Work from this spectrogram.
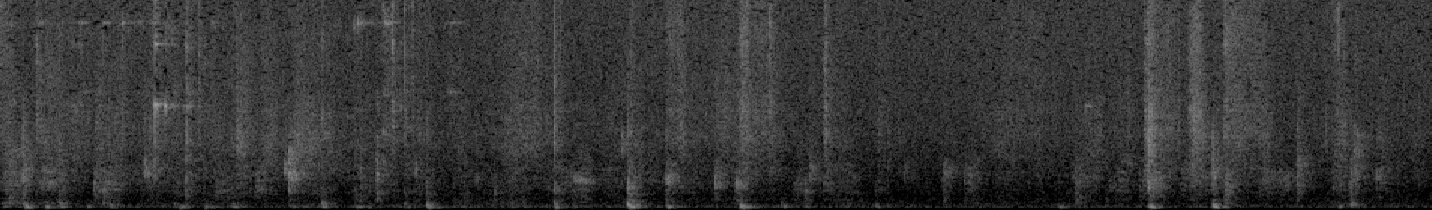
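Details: Ohso and Kola, the Dunrovin puppies, at play: soft low whines and brief squeaks come in scattered bursts, with sharper yelps near the fourth and eighth seconds, among light scratching and tapping sounds.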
